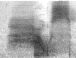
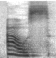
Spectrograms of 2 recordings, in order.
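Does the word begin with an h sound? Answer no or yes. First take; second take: yes; no. First: It starts with a breathy h sound. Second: It starts with a vowel, no h sound. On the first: The speaker calls it right. "That is the sound you need to do in English" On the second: The speaker calls it wrong. "words like house and have become aus"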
